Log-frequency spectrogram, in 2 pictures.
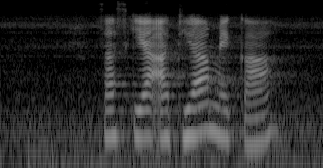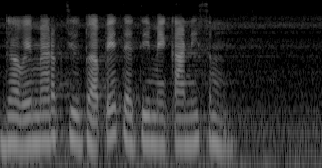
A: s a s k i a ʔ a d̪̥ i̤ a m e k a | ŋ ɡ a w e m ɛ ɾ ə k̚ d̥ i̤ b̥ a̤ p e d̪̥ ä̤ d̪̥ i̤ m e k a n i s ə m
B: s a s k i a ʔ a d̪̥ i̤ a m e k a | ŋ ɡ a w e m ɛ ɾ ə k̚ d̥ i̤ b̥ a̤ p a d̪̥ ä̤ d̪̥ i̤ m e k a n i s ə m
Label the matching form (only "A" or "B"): A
